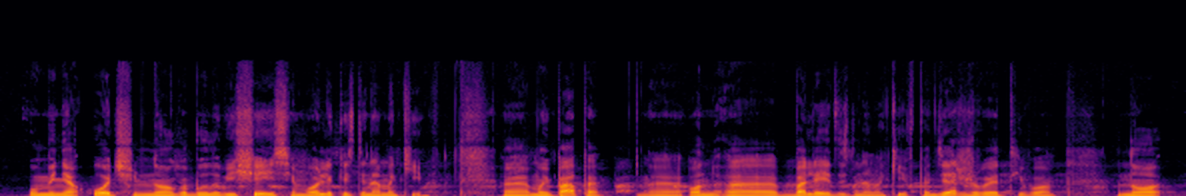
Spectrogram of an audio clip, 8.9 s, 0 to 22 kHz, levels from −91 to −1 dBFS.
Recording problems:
echo of what is said; faint; throughout; 420 ms later, 25 dB below the speech

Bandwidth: 15 kHz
